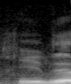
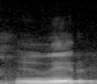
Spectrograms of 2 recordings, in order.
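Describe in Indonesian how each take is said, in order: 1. Vokal pertama berbunyi seperti 'i'. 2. Vokal pertama berbunyi seperti 'i'.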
